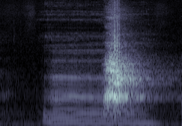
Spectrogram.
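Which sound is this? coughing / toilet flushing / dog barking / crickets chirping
dog barking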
